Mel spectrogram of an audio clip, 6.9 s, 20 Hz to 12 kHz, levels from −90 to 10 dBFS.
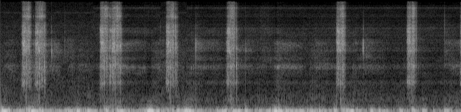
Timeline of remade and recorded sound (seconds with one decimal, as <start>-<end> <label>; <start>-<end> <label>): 0.0-1.4 recorded; 1.4-2.4 remade; 2.4-2.8 recorded; 2.8-6.9 remade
